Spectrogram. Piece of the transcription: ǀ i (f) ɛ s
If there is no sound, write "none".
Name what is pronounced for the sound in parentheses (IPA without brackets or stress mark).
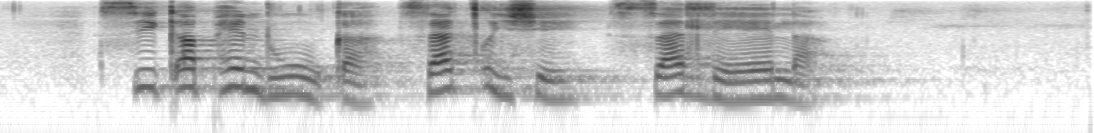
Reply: ʃ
